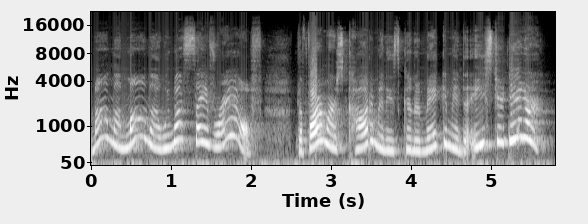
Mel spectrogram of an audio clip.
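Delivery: put-on high, fast urgent little girl calling; calling urgently. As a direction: run in yelling for Mama.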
